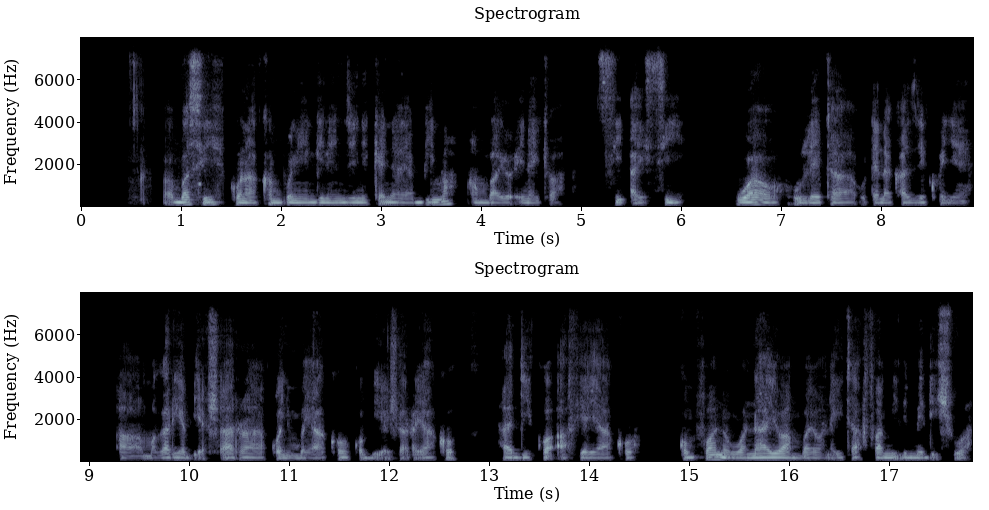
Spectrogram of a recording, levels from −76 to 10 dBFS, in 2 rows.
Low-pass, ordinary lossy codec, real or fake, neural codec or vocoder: 7.2 kHz; Opus, 64 kbps; real; none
